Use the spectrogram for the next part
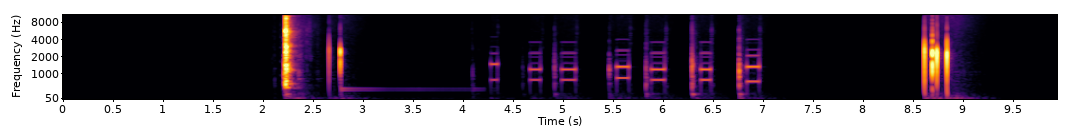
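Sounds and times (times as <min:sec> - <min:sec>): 
telephone handset clicking and clattering: 0:02.2 - 0:02.9
short two-tone telephone keypad beeps: 0:04.7 - 0:07.0.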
